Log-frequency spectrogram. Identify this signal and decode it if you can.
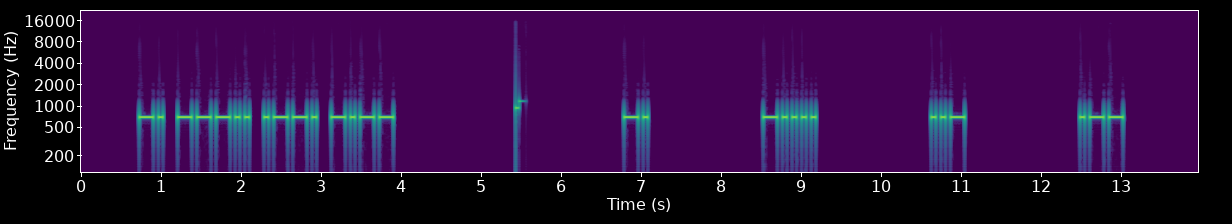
Morse code, heard as a keyed tone, about 20 wpm, spaced as for 9 wpm, 700 Hz. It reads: N8PY N6UW
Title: USA Call Signs - 4 Characters - 8x Character Spacing - 20wpm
